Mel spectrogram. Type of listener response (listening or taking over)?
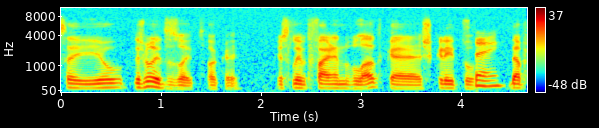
listening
